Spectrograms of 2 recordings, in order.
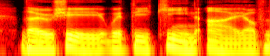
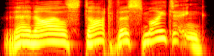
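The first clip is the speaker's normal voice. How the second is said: furious; 11 semitones higher than usual. Acted. Ferrier answering the suitors, higher and furious. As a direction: fire back at them. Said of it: "exclaimed Ferrier furiously".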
